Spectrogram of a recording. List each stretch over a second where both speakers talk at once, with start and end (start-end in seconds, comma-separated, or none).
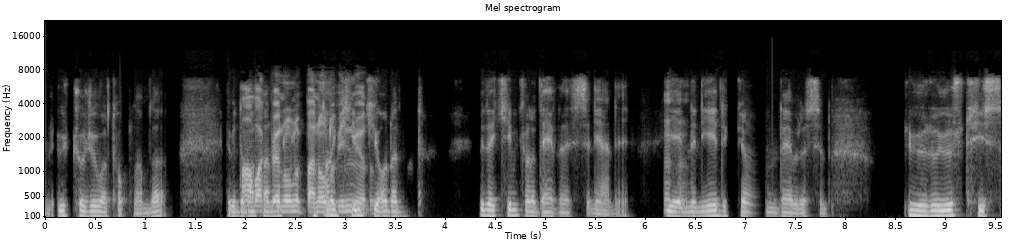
1.9-3.3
